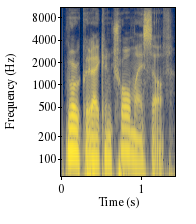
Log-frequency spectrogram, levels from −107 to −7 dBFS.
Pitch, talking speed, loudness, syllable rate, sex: 105 Hz, 210 wpm, -17 LUFS, 5.4 syllables/s, male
